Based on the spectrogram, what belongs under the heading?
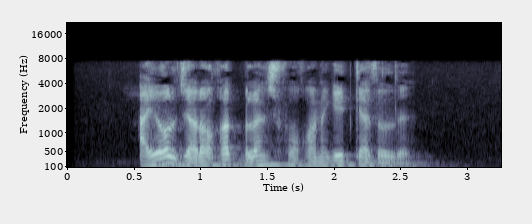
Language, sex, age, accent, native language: Uzbek, male, 18-24, Qashqadaryo, Uzbek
